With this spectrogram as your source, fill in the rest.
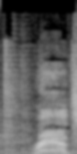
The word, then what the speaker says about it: Rans: great day for ranz walker or excuse me rands am i pronouncing your name correctly uh yeah christopher that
